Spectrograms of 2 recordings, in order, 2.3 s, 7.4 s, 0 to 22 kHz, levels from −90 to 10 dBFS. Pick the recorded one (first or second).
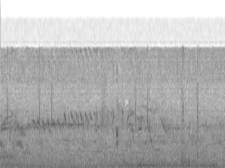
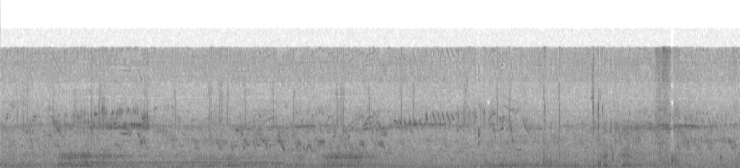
second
